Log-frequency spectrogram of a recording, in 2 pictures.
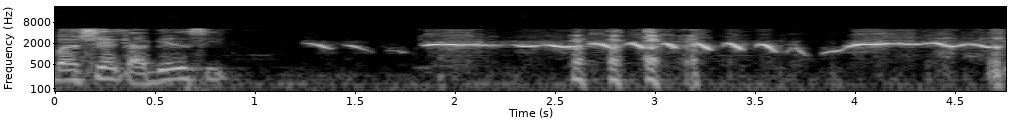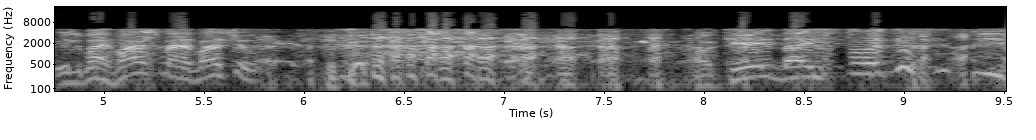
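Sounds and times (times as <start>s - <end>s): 
speech: 0.0s - 1.0s, 2.6s - 3.4s, 4.7s - 9.5s
person whistling a lively birdsong imitation: 1.2s - 4.9s
laughter: 2.4s - 3.8s, 4.4s - 9.5s.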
